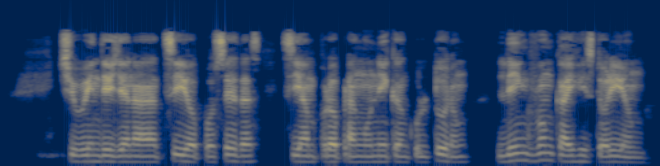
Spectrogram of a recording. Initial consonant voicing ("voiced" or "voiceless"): voiceless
